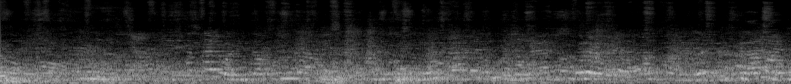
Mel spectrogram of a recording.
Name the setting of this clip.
crowded indoor space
